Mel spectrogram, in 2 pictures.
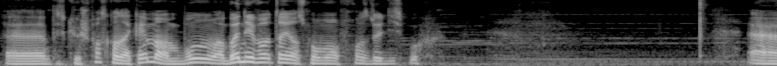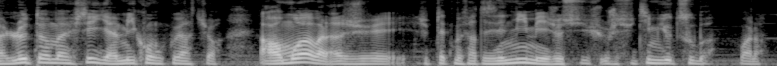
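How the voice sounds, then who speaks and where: A man's voice: medium pitch, a little mellow. A man chatting casually on a live stream, reviewing manga with many fillers and restarts. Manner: enthusiastic about gory titles.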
